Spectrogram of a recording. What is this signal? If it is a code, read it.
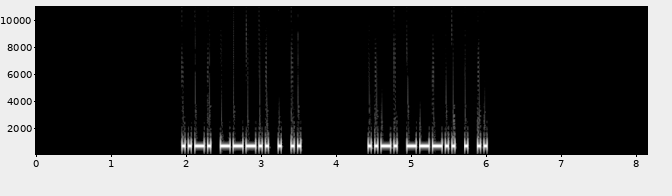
Morse code, heard as a keyed tone, about 28 wpm, 700 Hz. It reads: F8EI F8EI
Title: DXCC-100 Call Signs - 4 Characters - Repeated 2x - 28wpm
